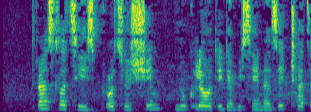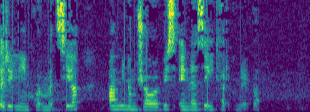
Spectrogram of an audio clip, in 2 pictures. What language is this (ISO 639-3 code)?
kat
